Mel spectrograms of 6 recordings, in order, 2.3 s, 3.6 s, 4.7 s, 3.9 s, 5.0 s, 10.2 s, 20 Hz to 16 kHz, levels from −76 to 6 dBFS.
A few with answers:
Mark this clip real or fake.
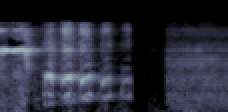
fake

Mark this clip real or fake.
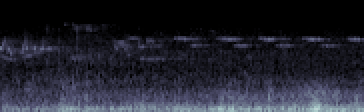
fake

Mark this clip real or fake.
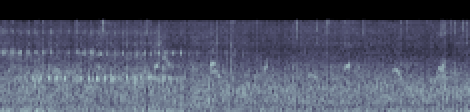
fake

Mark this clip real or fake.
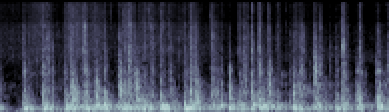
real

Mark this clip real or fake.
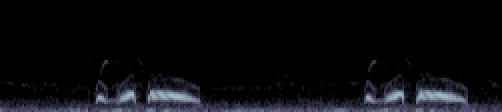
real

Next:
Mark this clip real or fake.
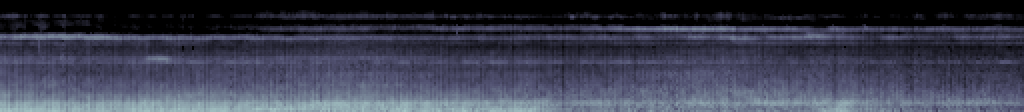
fake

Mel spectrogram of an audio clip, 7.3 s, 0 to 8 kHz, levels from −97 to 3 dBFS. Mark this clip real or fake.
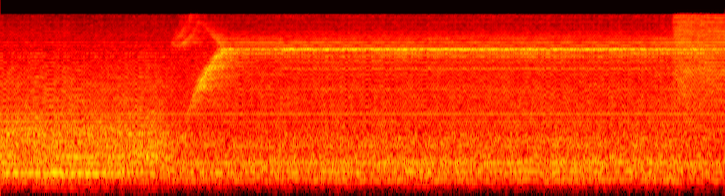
fake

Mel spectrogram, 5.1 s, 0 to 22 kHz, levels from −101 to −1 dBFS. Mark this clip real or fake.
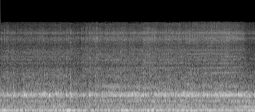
real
